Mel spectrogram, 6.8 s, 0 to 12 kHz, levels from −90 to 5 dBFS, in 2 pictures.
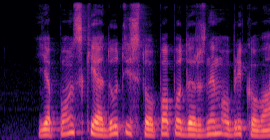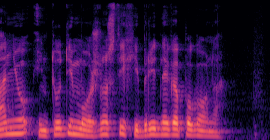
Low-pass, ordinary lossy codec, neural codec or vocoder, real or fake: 10.8 kHz; none; none; real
